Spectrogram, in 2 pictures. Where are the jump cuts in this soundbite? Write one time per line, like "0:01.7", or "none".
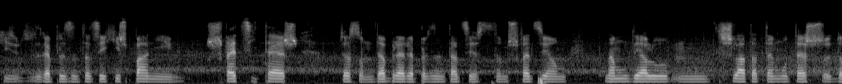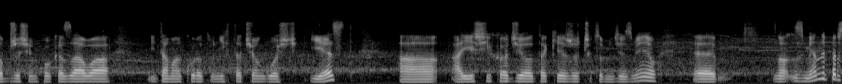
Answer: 0:06.0
0:14.4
